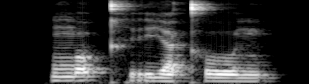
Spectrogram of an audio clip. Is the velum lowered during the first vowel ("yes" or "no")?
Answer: no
